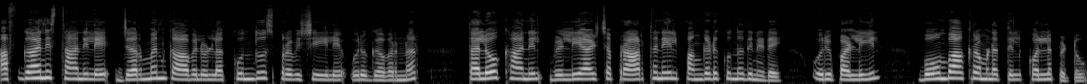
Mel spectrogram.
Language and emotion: Malayalam, neutral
